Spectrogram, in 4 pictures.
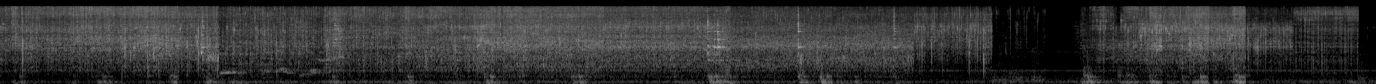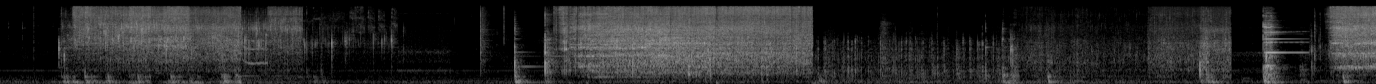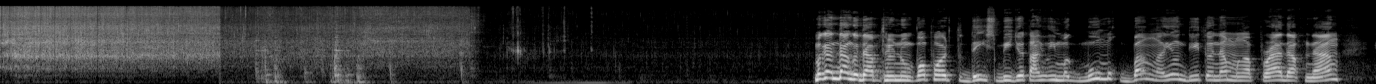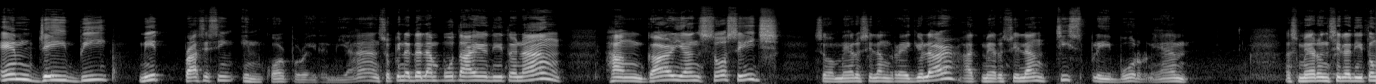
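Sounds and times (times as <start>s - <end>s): sausages sizzling in a pan: 0.0s - 13.6s, 19.4s - 26.1s, 27.0s - 35.7s.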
